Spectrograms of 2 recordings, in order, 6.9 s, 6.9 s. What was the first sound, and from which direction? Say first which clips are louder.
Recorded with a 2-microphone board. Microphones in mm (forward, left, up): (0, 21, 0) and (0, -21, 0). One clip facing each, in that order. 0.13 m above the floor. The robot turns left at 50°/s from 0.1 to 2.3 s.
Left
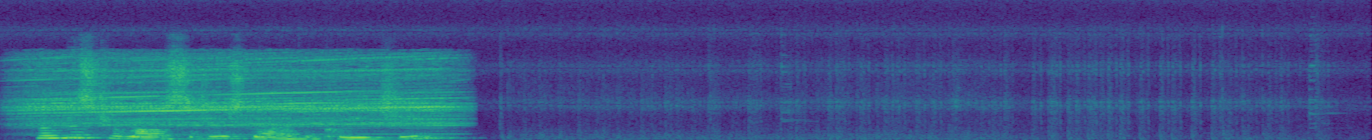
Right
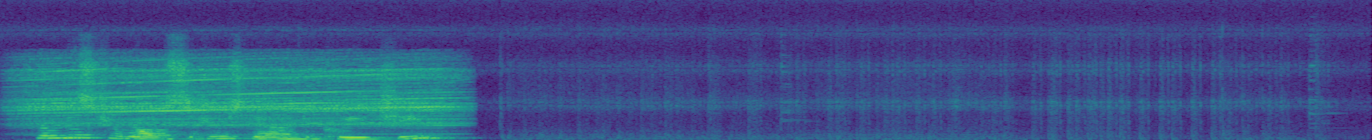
A woman speaking: left 1 dB; 20° left.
